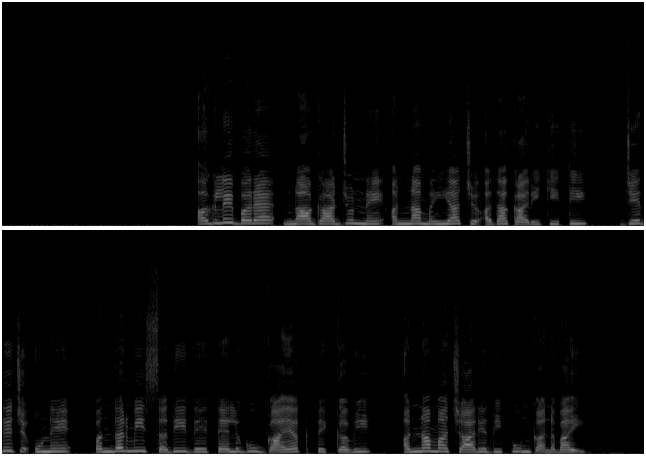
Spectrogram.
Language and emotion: Dogri, neutral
